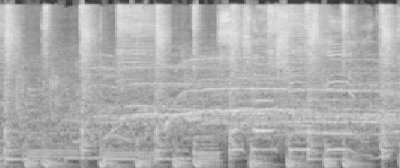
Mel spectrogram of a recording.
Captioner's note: applause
